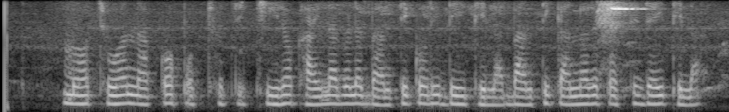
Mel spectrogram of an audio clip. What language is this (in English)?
Odia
